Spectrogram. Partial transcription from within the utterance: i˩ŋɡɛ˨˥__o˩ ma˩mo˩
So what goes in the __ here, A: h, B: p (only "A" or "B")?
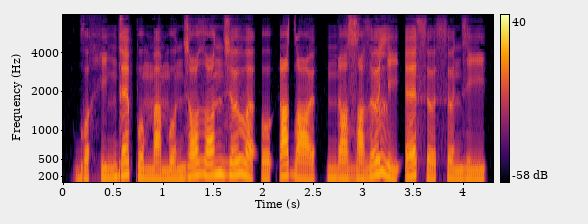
B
